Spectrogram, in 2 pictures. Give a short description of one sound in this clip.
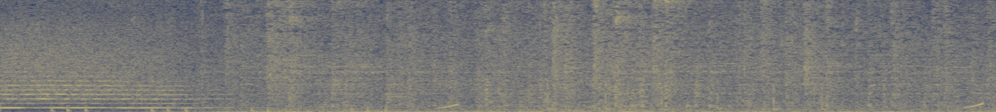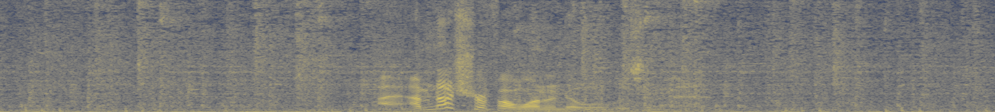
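A train rumbles steadily past.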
